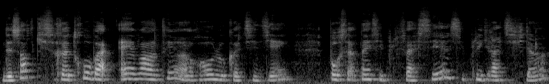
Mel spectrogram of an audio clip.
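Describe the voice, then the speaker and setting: A woman's somewhat breathy, dark, mellow voice with a slight Quebec accent, ordinary pitch variation and a moderate pace. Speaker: researcher and professor. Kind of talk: interview.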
